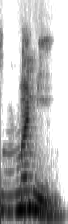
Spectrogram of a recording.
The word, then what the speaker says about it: money: The other word is this word is money. Como maní con acento en la A.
